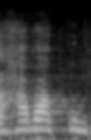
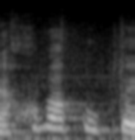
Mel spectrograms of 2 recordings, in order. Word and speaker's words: 하박국: 분이 저한테 와서 성경에 호박국도 있어? 하박국이라는 말은 포옹한다는 뜻이에요. 근데 너무너무 신기한 성경을 찾아보자 하니까 호박국이 성경에 다 있나? 어머니 하박국이에요. 제가 발음이 좀 나빴나 봐요.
